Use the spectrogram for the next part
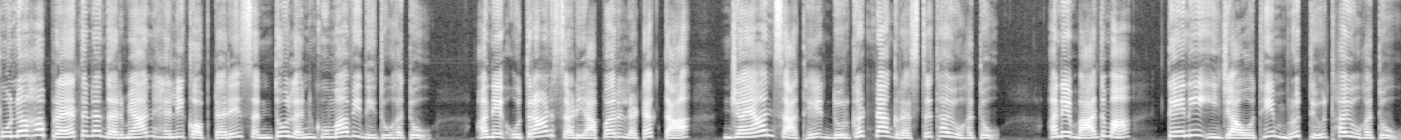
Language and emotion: Gujarati, neutral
